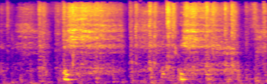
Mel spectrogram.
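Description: Faint room sound of a person moving about and settling into a desk chair, with soft rustles and shuffles.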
